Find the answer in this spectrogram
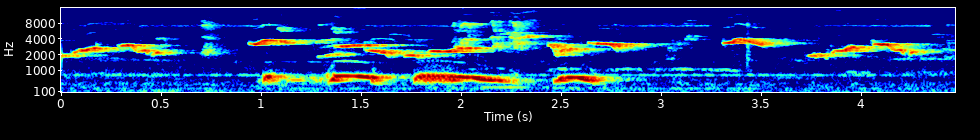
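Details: Spotted dove with the one-kuk (kuk satu) call used to lure wild doves: one phrase of four hollow, falling coos, with lively whistles and chirps of other small birds above.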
